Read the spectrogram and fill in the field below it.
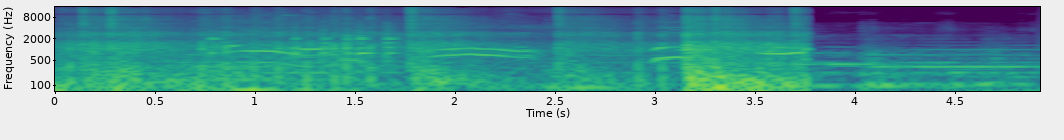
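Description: Mortar rounds from a field mortar team in the Men of War 2 war game strike their target as a few heavy thuds and gunfire-like bursts amid battle sounds, followed by a quieter tail.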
